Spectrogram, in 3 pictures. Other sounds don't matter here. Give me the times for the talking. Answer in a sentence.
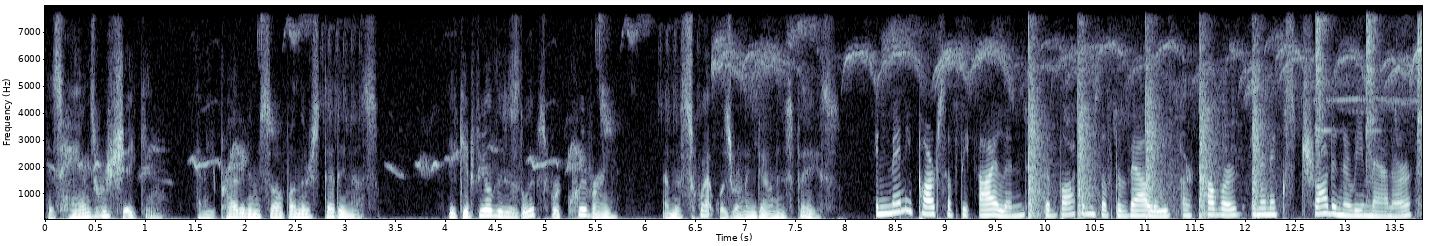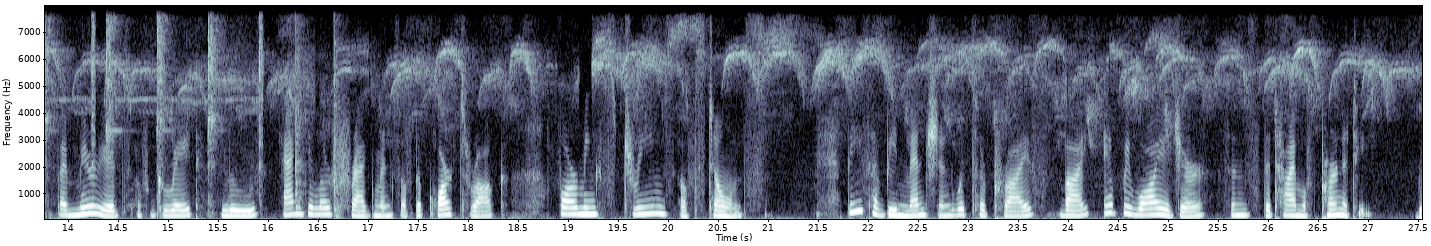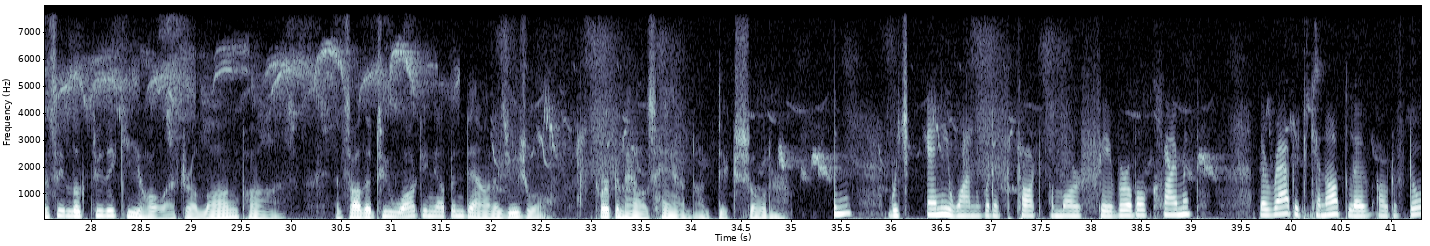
You can hear the talking from 0.0 to 3.3 s and from 4.0 to 41.2 s.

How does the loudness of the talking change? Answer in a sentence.
The loudness of the talking stays about the same.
